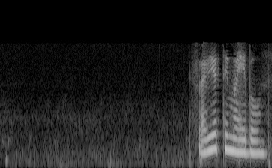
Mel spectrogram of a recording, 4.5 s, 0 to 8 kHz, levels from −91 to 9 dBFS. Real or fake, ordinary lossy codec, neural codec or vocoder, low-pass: fake; AAC, 16 kbps; codec, 16 kHz, 4 kbps, X-Codec, HuBERT features, trained on LibriSpeech; 7.2 kHz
